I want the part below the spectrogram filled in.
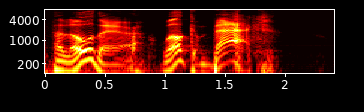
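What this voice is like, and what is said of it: Impression of a cartoon professor's voice. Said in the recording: “Your impression of Professor Oak is getting better each episode.”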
